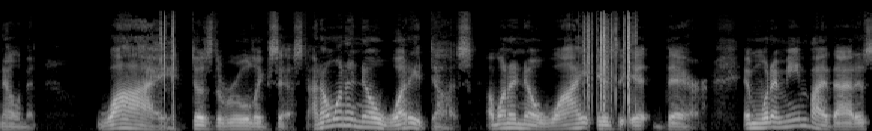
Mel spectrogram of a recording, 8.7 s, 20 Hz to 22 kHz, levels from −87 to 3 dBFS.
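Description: From 1.60 to 1.79 s, just before "does the rule exist", a burst of cable scratch noise cuts across the speech. It sounds like rough scratching, about as loud as the speech itself. A worn cable or connector being moved is the likely cause. Its contact resistance jumps erratically and injects ragged noise. It returns from 5.78 to 6.36 s, between "i want to know" and "there and what". This time it lasts longer, over half a second.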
